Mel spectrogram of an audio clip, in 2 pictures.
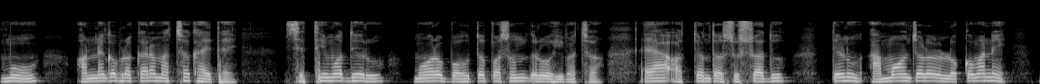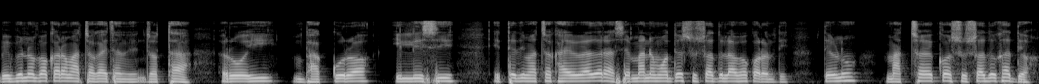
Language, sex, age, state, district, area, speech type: Odia, male, 18-30, Odisha, Nayagarh, rural, spontaneous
